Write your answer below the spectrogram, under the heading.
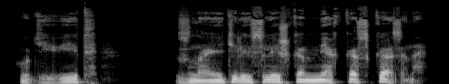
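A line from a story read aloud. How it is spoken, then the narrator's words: Gloomy reply. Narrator (Russian): мрачно ответил Пейн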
